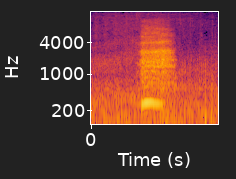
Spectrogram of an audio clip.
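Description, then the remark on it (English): A single sharp, breathy gasp for air from a person who cannot breathe, fairly loud, lasting about a third of a second with a slight voiced edge, surrounded by quiet. “Doc, I can't breathe.”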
